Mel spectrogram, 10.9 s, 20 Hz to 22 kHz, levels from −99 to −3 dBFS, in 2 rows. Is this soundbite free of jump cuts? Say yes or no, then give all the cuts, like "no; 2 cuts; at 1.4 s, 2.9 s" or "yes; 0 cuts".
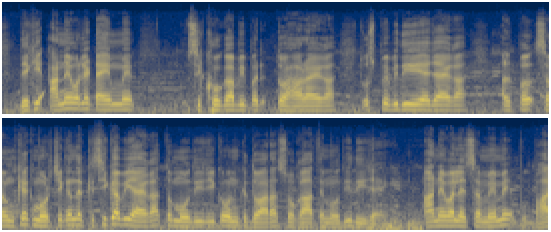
no; 1 cut; at 9.6 s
